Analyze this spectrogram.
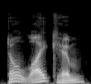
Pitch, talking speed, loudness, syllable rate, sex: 110 Hz, 200 wpm, -16 LUFS, 3.9 syllables/s, male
